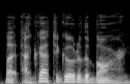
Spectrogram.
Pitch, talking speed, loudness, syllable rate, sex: 100 Hz, 370 wpm, -16 LUFS, 7.4 syllables/s, male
